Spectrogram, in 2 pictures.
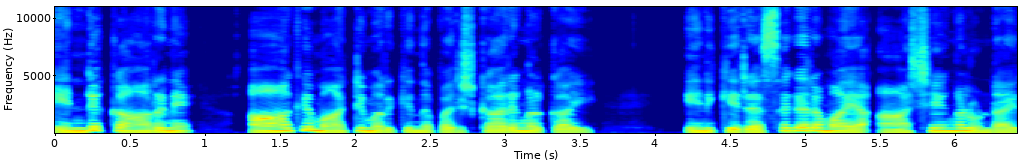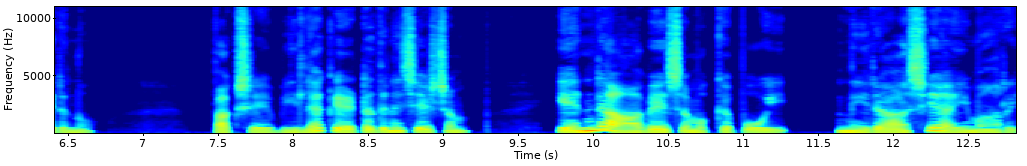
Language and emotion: Malayalam, sad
